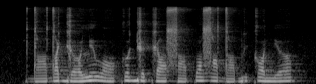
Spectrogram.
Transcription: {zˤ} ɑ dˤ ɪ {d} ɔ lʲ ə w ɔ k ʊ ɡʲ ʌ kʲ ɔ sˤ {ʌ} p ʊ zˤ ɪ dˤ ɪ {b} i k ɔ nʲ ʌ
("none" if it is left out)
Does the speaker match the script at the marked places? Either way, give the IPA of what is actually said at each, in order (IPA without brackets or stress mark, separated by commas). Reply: dˤ, ɡʲ, ʌ, b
